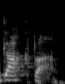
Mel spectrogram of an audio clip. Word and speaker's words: Ngakpa: And our Lama, Lama Tashi, is a Gakpa. That's spelled Ngakpa.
